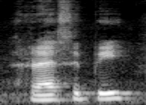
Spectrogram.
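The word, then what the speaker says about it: recipe: आई एन ए Eli finale ऐसे ही इसमें रेसिपी आर ई सी आई पी ई रेसिपी अब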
